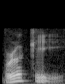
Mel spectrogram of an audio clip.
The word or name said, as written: brookie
